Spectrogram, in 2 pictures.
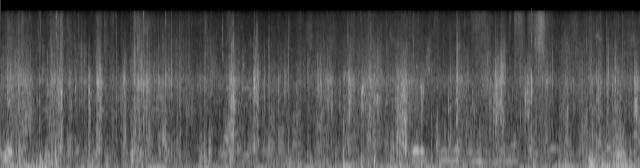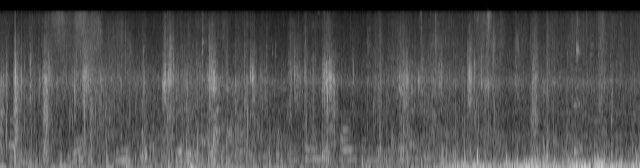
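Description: Footsteps of a group walking on a stony dirt path, many short scuffs and crunches, with indistinct voices under them. A low rumble builds near the end.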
